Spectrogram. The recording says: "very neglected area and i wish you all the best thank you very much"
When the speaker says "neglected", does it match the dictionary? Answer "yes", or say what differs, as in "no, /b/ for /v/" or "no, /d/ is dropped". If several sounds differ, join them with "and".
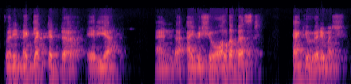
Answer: yes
